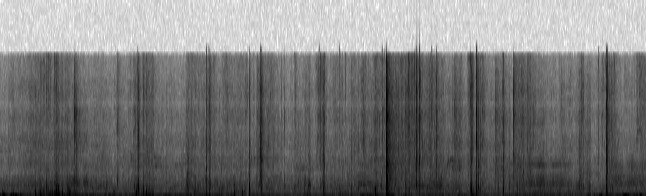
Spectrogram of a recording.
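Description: Footsteps through a forest floor littered with dead twigs and dry grass, small twigs snapping underfoot now and then, with one sharper snap about five seconds in.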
